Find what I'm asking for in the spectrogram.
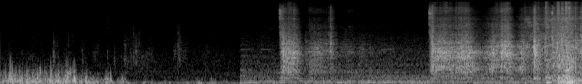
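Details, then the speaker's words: Diesel after a new turbo was installed, same brand as the original: steady low idle rumble, then revving brings a smooth, rushing airy turbo hiss, sounding the same as before; normal turbo whistle. "อืเทอร์โบดังแล้วครับหวานเจี๊ยบเสียงก็ไม่เปลี่ยนครับเหมือนเดิม"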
